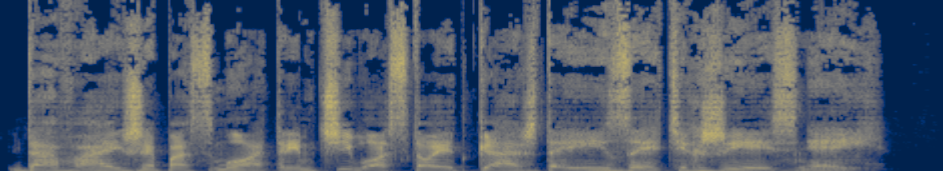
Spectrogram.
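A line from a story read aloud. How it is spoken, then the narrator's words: Hissed through a smile. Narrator (Russian): улыбнувшись кривыми остатками зубов, прошипела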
